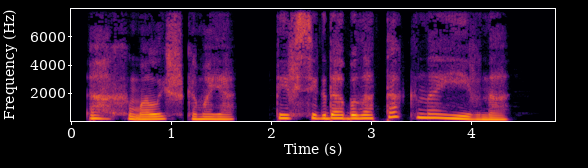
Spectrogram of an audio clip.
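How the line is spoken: Giggling. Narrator (Russian): Хихикнула Ванесса

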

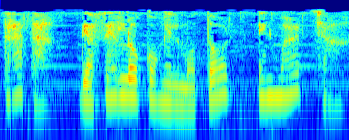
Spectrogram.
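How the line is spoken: Thoughtful near-whisper. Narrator (Spanish): El cirujano, pensativo, le dijo, casi susurrando al oído

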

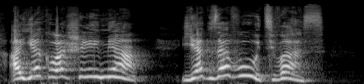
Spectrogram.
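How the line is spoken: Shouting. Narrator (Belarusian): крычала

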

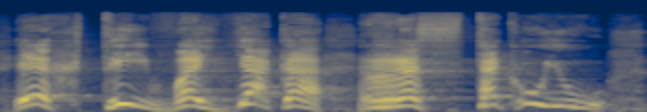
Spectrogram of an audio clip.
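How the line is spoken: Shouted. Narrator (Russian): С плеча рубанул его, крикнув

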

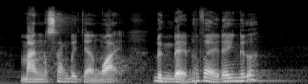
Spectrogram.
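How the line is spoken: Loud shout. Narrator (Vietnamese): Bà quát lớn

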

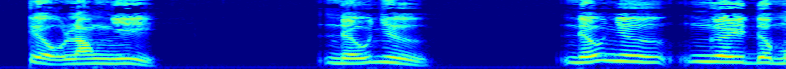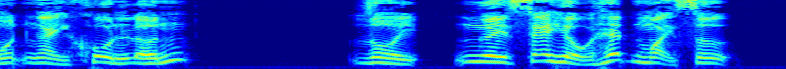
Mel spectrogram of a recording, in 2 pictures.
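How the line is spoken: Sobbing young woman, choked. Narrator (Vietnamese): Thiếu phụ xinh đẹp khóc nức lên, nghẹn ngào nói

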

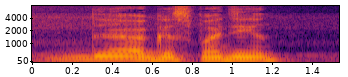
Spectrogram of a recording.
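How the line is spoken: Whisper, almost with relish. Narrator (Russian): почти с наслаждением прошептала эльфийка

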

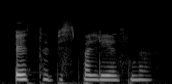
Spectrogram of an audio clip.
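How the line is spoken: Sad sigh. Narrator (Russian): вздохнул доктор, печально качая головой

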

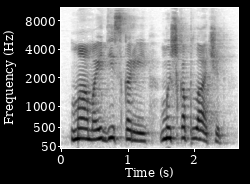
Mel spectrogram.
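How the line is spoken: Anxious, agitated. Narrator (Russian): взволнованно сообщает Алина

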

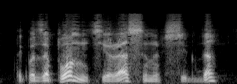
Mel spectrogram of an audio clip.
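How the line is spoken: Assertive, angry, lecturing tone. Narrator (Russian): напористо и сердито и назидательно заговорила Клара

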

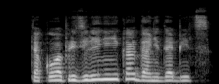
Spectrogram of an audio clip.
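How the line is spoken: Sighing. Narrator (Russian): вздохнул Дуглас

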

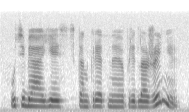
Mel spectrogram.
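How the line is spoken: Dry. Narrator (Russian): Его голос прозвучал достаточно сухо

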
